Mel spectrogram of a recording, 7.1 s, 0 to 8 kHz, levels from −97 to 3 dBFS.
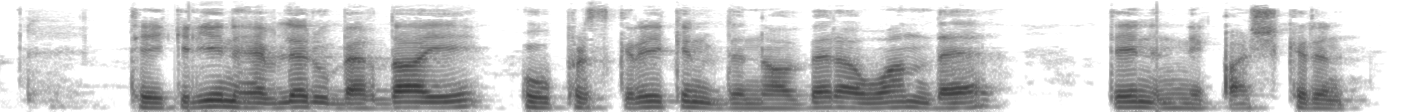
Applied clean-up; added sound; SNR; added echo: none; none; none; none.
